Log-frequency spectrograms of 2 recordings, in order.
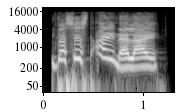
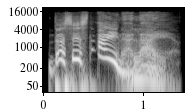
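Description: First: Faster and even higher, brushing it off; quicker, higher dismissal. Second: Higher, shrugging dismissal; offhand robber girl. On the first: Robber girl repeats herself, faster and higher. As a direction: toss it away impatiently. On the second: Robber girl shrugs off the news, higher offhand voice. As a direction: brush it off. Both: A narrator's reading.

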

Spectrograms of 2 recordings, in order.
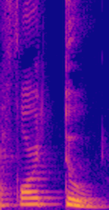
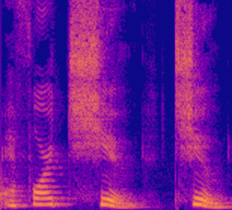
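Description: First: "for two" with a plain hard T, like the number; wrong T sound. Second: "two" softened to "chew", as in fortunate. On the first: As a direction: say "for two" with a clean T-oo. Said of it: "Que não é for two". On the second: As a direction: say "two" with a ch sound before the oo. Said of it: "É quase que o número dois". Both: Shown as a demonstration.

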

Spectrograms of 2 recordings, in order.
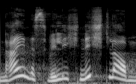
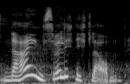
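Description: First: Mean every word of the refusal; sincere and honest. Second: Said in the usual way. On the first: Shown as a demonstration. Coach to her listeners, saying the refusal with sincere conviction. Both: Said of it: "ganz echt und ehrlich sagen".

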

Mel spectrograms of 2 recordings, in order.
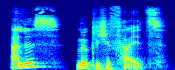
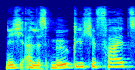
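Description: First: "alles" stressed, slow and clear. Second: "mögliche" as the stressed word, wrong way. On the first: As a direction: lean on "alles", slowly. (Betonung auf „alles“, langsam) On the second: (falsche Betonung auf „mögliche“) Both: Shown as a demonstration. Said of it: "die Betonung ist aber falsch".

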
